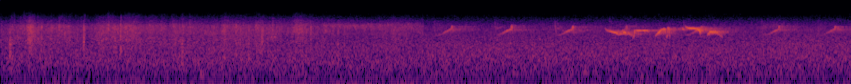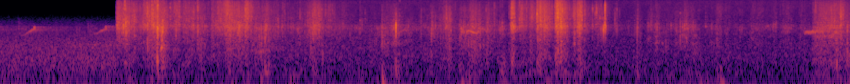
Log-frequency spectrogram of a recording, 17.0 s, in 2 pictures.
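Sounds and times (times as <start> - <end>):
footsteps in dry leaves: 9.7 - 17.0
small bird chirping: 12.2 - 13.6.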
